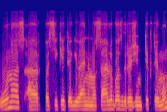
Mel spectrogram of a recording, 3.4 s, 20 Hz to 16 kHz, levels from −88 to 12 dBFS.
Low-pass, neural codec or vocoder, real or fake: 10.8 kHz; none; real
